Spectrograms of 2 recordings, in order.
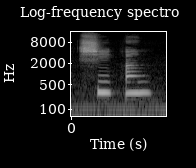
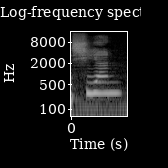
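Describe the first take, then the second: First: The sounds i and a form two separate syllables. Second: The sounds i and a merge into one syllable. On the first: The speaker calls it right. "Jadi dia bukan digabung ya bacanya antara huruf i dan huruf a" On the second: The speaker calls it wrong. "jangan xian"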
